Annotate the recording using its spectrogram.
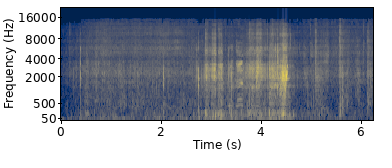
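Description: A man's voice close to the microphone for a couple of seconds, starting a little under three seconds in, exclaiming or talking with bending pitch. Before it there is a low hiss with a few clicks, typical of a snowboard scraping over packed snow.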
